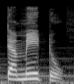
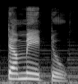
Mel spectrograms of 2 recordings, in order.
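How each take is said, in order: Both takes have the same delivery.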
